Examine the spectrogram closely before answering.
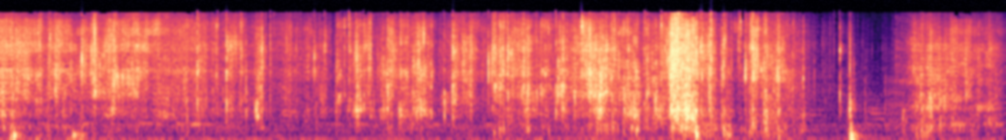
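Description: Cards and plastic wrappers rustle and crinkle as hands handle them.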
